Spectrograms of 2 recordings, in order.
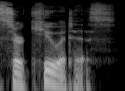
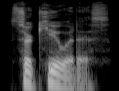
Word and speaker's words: circuitous: I really like is circuitous Cirus has four syllables and there's a few things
